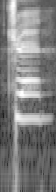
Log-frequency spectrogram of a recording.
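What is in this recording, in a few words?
"juan", Mandarin Chinese, first tone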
